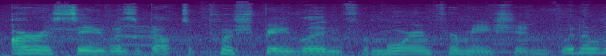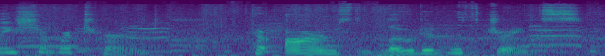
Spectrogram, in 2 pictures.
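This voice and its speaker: A woman's voice: mid-range voice, normal speed, music in the background, poor audio. A woman reading her own fantasy story aloud, narrating scripted prose and its dialogue.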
